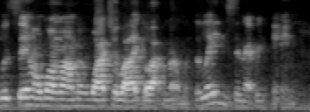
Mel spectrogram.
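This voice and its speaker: A woman at medium pitch with an ordinary speaking voice. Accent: American. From US South (Louisiana), later Sacramento. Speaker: non-profit executive director and caregiver. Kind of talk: podcast interview.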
